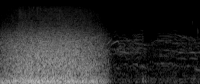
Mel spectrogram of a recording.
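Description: A loud burst of rushing noise, about a second long, that cuts off suddenly, followed by faint open-air background.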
